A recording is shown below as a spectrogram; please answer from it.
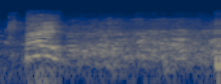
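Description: Speech: a short spoken word from a man about a third of a second in, then low hall noise.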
